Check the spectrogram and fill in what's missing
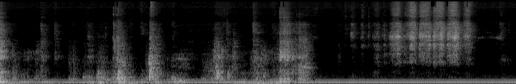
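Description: Short rasping strokes of sanding a wooden part of a Fokker Triplane model, quick and rhythmic, close up, then a brief pause and a few lighter rubs.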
